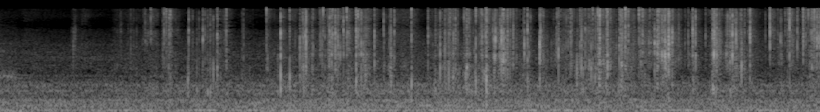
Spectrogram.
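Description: A foil trading-card pack wrapper crinkling and crackling as it is handled and torn open by hand, quieter at first, then a dense run of small crackles from a second or two in.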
